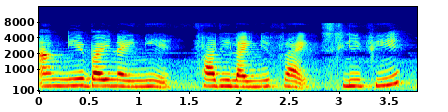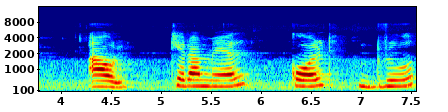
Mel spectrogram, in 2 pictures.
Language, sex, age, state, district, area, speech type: Bodo, female, 18-30, Assam, Kokrajhar, rural, read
